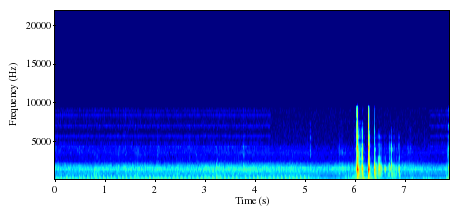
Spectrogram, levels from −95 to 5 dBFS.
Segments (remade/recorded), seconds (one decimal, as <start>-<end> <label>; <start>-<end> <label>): 0.0-4.3 remade; 4.3-7.5 recorded; 7.5-7.9 remade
